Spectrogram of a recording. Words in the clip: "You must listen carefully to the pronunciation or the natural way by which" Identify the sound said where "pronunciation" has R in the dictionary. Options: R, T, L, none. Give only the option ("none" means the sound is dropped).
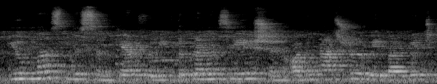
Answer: R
